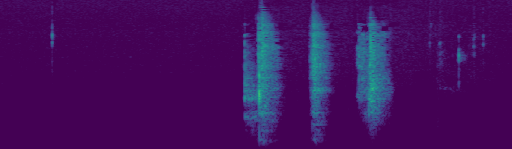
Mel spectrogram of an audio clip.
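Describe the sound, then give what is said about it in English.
Strong blue watercolor paint with some water is poured into a small container in three short, splashy bursts, followed by a few faint clicks, with no talking. “so I'm starting off with pouring some watercolor into the small container I'm using a strong blue and some water of course”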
